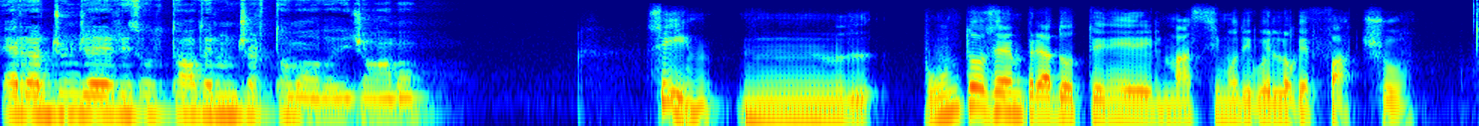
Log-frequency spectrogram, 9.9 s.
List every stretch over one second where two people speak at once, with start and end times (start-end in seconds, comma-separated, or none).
none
